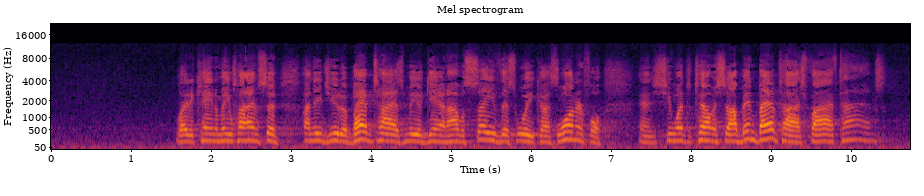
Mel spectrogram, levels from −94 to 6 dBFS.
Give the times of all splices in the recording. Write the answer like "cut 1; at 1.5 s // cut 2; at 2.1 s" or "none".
cut 1; at 2.3 s // cut 2; at 6.3 s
